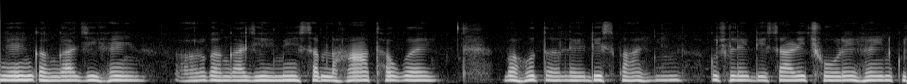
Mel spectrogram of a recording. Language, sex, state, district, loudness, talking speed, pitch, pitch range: Bhojpuri, female, Uttar Pradesh, Deoria, -15 LUFS, 120 wpm, 190 Hz, 185-195 Hz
